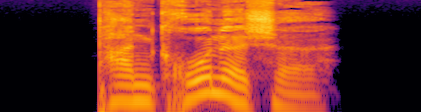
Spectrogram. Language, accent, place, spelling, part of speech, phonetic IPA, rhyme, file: German, Germany, Berlin, panchronische, adjective, [panˈkʁoːnɪʃə], -oːnɪʃə, De-panchronische.ogg
- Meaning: inflection of panchronisch: 1. strong/mixed nominative/accusative feminine singular 2. strong nominative/accusative plural 3. weak nominative all-gender singular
